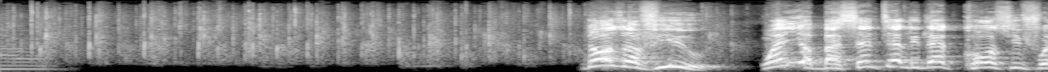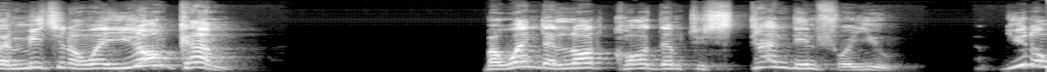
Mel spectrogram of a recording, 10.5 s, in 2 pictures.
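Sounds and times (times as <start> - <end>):
audience clapping hands: 0.0 - 4.7
speech: 2.9 - 6.5, 7.7 - 10.4.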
